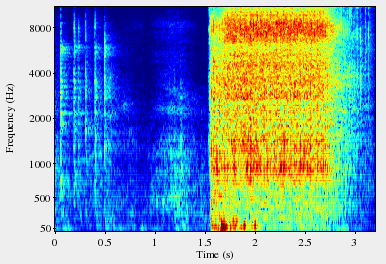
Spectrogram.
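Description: A cheap 12 volt cordless ratchet removing a nut: a few ratcheting clicks, then a loud, steady close-up motor whir lasting over a second.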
